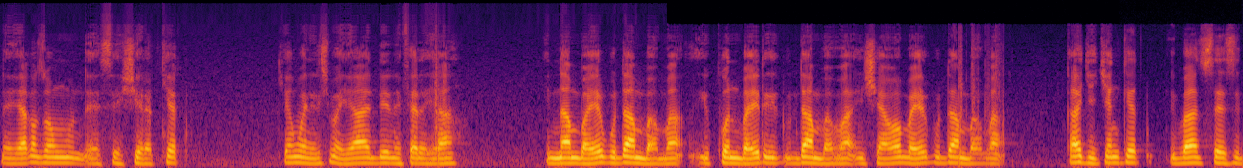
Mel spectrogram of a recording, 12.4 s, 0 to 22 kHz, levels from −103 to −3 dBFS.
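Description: Speech, marked by two bursts of loose connector crackle. The first runs from 4.35 to 4.45 s. The second runs from 9.59 to 10.07 s. A worn or dirty contact is making and breaking, chopping the signal into an irregular burst of crackle or scratching.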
